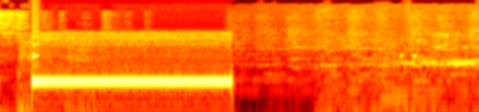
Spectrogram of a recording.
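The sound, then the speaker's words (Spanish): A single steady telephone ringing tone sounds loudly for about a second, a flat mid-pitched electronic beep that cuts off abruptly, followed by quiet low background hum. “Bueno, mejor ya vamos a llamarle a Jessica y a ver qué pasa contigo.”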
